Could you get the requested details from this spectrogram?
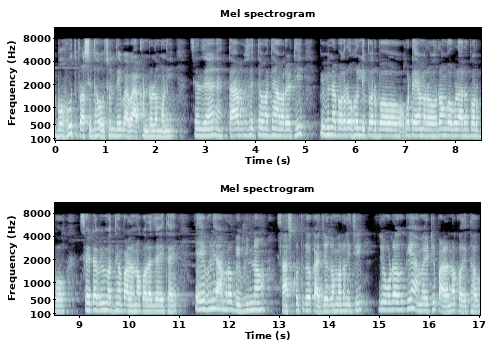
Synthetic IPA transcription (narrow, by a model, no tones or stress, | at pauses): bɔɦut̪pɾɔsid̪ʱːɔɦowt͡ʃʰɔnt̪ibabaːkʰɔɳɖɔɭɔmɔɽ̃i | sed͡ʒet̪asɔjt̪ʰɔmɔd̪ʱjɔamɔɾɔeʈʰi | bibʱinːɔpɔkaɾɔɦolipɔɾbɔɡoʈeamɔɾɔɾɔŋɡɔbɔɭaɾɔpɔɾbɔseʈabimɔd̪ʱjɔpaɭɔnɔkɔɾad͡ʒajt̪ʰaj | ejbʱɔɭiamɔɾɔbibʱinːɔsãŋskɾut̪ikɔkaɾd͡ʒjɔkɾɔmɔɾɔɦit͡ʃʰi | d͡ʒokoɽɔkukiameeʈʰipaɭɔnɔkɔɾit̪ʰaw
